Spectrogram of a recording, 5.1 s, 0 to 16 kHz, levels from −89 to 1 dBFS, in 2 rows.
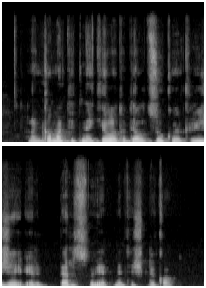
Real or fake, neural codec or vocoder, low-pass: real; none; 14.4 kHz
